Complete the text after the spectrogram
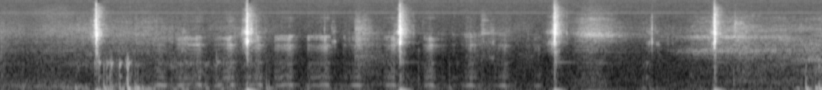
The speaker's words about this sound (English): As God is making sure I can't light my cigarette.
